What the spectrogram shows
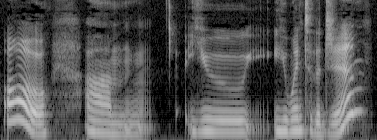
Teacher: And you're raising your voice at the end, kind of asking them to give a little more information. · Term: rising intonation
